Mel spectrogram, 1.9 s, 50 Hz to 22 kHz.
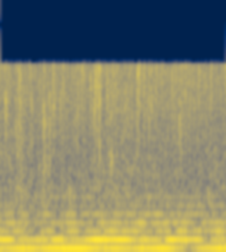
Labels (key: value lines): label: biophony, midshipman
recorder: SoundTrap 500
